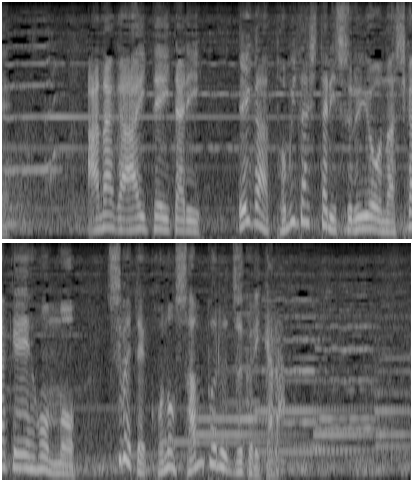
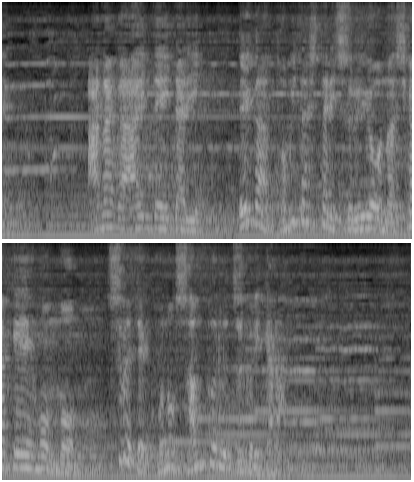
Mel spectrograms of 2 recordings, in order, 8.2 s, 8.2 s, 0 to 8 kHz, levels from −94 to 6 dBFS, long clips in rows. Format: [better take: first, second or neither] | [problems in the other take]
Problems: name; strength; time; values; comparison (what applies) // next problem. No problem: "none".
first | background sound (Musical instrument); 11 dB below the speech // room echo; dies away in 2.5 s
